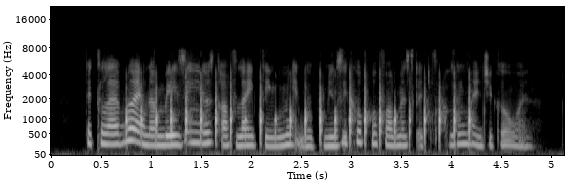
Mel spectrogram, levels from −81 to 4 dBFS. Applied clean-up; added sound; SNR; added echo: neural diffusion model UNIVERSE++.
